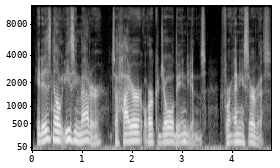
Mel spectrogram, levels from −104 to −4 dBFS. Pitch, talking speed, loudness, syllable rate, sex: 135 Hz, 175 wpm, -19 LUFS, 5.2 syllables/s, male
